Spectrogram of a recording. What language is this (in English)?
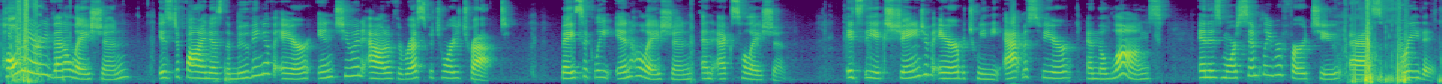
English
